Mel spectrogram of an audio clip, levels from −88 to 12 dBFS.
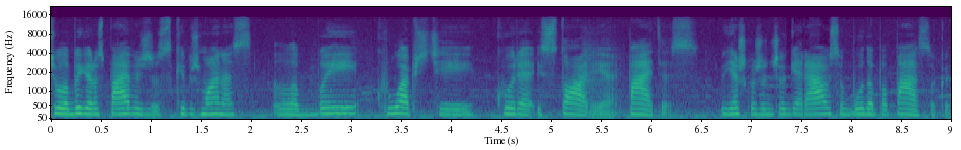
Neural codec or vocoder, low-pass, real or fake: vocoder, 48 kHz, 128 mel bands, Vocos; 14.4 kHz; fake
